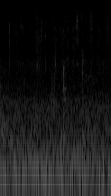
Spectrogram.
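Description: Faint room tone with a few light, sparse ticks from wooden-tipped circular knitting needles being worked through yarn.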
